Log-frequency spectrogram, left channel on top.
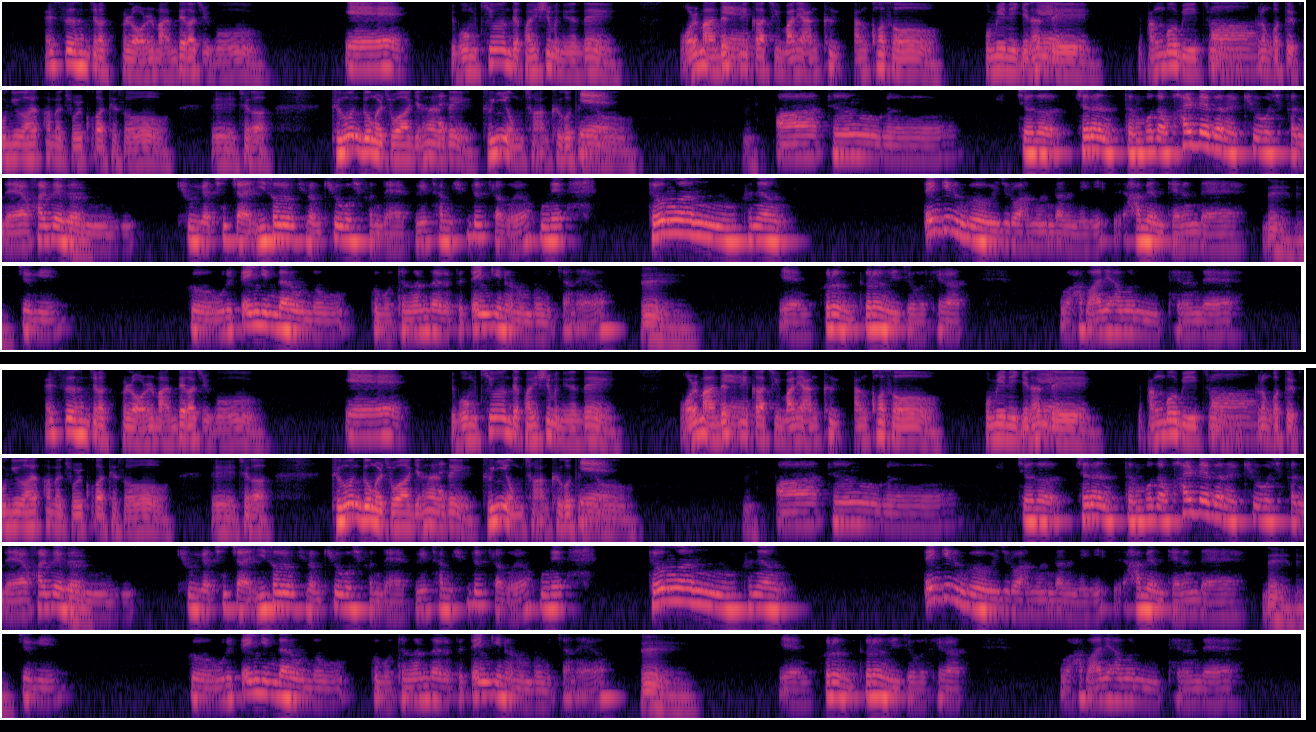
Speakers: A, on the right; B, on the left.
A: 헬스 한 지가 별로 얼마 안 돼가지고
B: 예.
A: 이렇게 몸 키우는데 관심은 있는데 얼마 안 됐으니까
B: 예.
A: 지금 많이 안 크, 안 커서 고민이긴 한데
B: 예.
A: 방법이 좀
B: 아,
A: 그런 것들 공유하면 좋을 것 같아서 네, 제가 등 운동을 좋아하긴 하는데
B: 해-
A: 등이 엄청 안 크거든요.
B: 예.
A: 음,
B: 아, 등, 그, 저도, 저는 등보다 활백은을 키우고 싶은데, 활백은
A: 네,
B: 키우기가 진짜 이소룡처럼 키우고 싶은데, 그게 참 힘들더라고요. 근데 등은 그냥 땡기는 거 위주로 한다는 얘기, 하면 되는데,
A: 네, 네.
B: 저기, 그, 우리 땡긴다는 운동, 그 뭐, 등한다 그럴 때 땡기는 운동 있잖아요.
A: 네.
B: 예, 그런, 그런 위주로 제가 뭐 하- 많이 하면 되는데,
